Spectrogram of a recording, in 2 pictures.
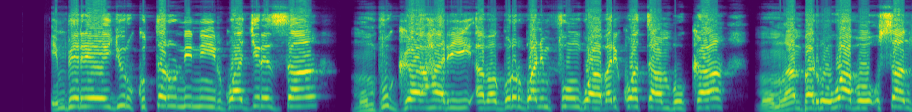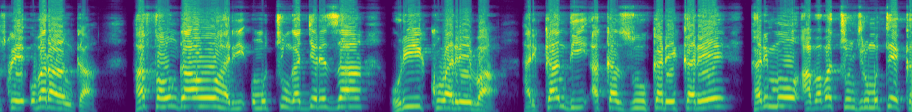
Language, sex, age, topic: Kinyarwanda, male, 25-35, government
